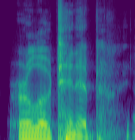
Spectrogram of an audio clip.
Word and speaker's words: erlotinib: It's a trial that's looking at what's called high pulse dosed, hope I pronounce this right, erlotinib. I'll spell that E-R-L-O-T-I-N-I-B.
